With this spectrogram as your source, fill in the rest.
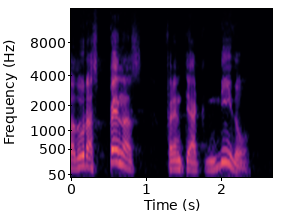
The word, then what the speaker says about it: Cnido: duras penas frente a Cnido. No Nido, tiene que pronunciar la G antes, Nido, porque nos impedía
